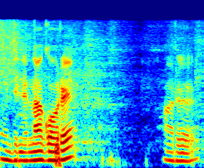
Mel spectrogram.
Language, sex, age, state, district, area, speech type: Bodo, male, 45-60, Assam, Kokrajhar, urban, spontaneous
